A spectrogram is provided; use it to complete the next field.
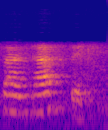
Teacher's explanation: what is the F sound like when you say fantastic no vibration right feel nothing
